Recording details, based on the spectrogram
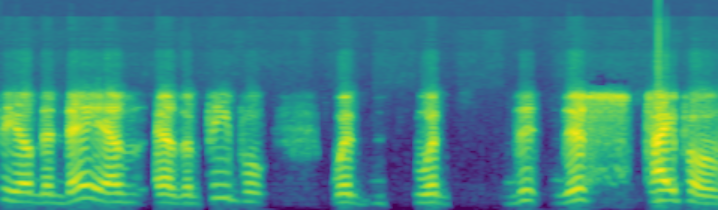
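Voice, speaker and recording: At a high pitch with lively intonation, a man with an American accent speaks at a moderate pace. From Texas, Houston (Fifth Ward). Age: 60s. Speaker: interview guest, community elder. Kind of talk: life story interview. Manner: halting, many repetitions and fillers.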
